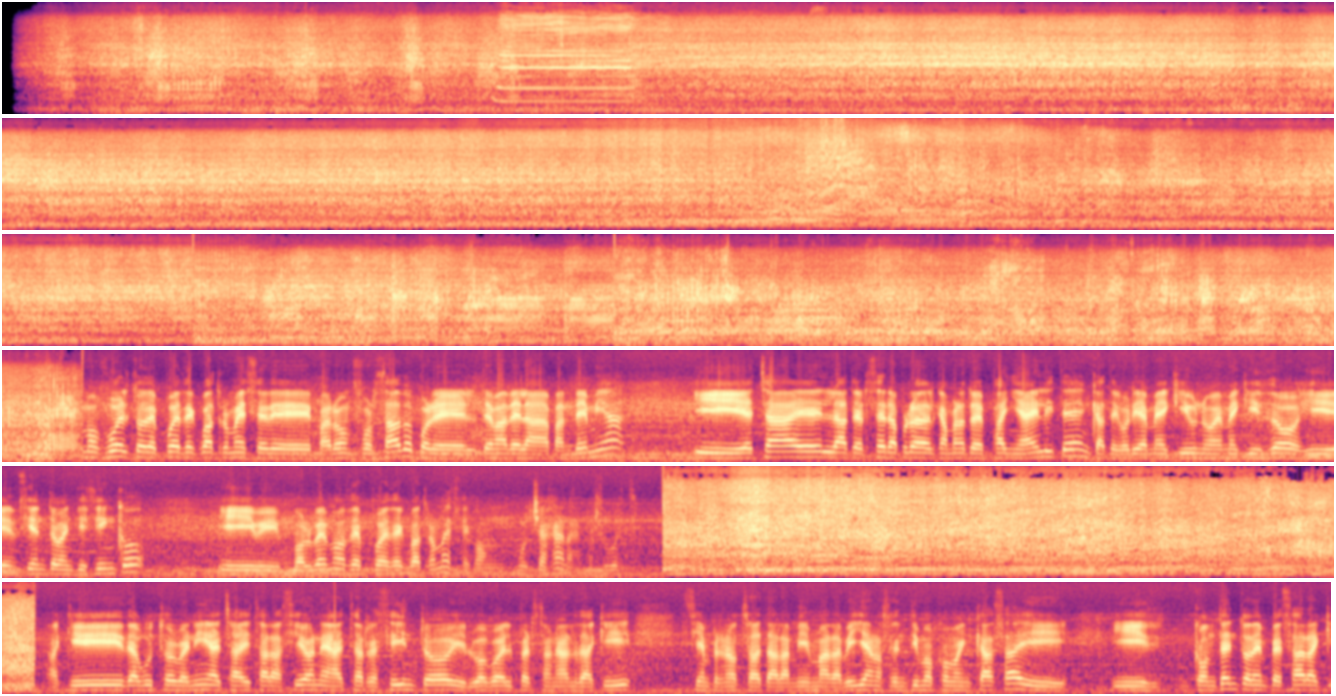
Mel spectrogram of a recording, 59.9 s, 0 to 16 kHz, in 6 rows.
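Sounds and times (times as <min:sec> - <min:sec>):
motocross bike engines racing: 0:00.1 - 0:59.9
brief steady tone: 0:03.7 - 0:04.8.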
